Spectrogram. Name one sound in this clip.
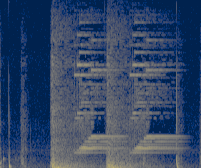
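A soft magical puff sounds.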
